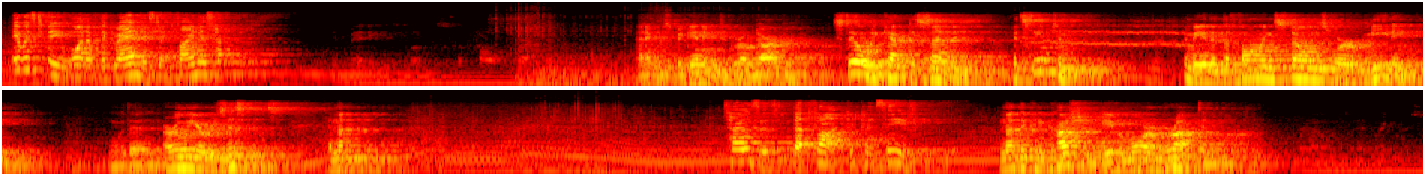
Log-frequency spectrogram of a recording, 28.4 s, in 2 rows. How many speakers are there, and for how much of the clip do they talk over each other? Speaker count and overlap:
three, no overlap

